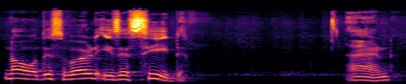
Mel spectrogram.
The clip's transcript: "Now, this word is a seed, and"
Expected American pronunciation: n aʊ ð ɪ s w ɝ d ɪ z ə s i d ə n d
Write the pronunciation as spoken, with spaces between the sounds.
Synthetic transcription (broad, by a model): n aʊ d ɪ s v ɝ d ɪ z ə s i d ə n d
